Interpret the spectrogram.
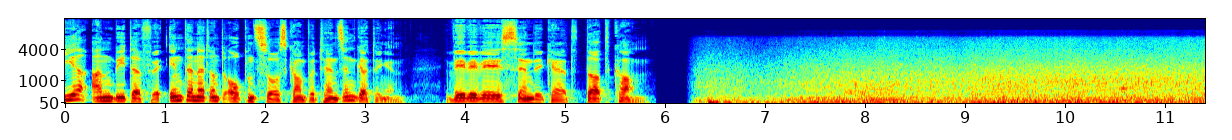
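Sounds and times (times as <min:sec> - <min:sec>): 
speech: 0:00.0 - 0:06.5
traffic flowing along a busy main road: 0:06.3 - 0:11.3.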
